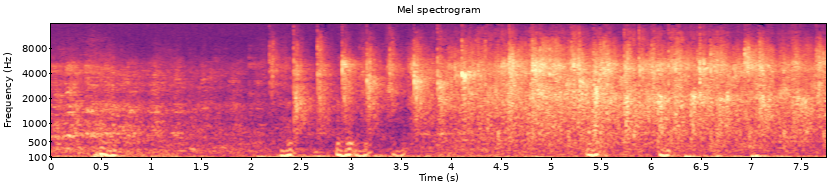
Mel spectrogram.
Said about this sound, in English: You know, you think, okay, they clapped a little bit.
